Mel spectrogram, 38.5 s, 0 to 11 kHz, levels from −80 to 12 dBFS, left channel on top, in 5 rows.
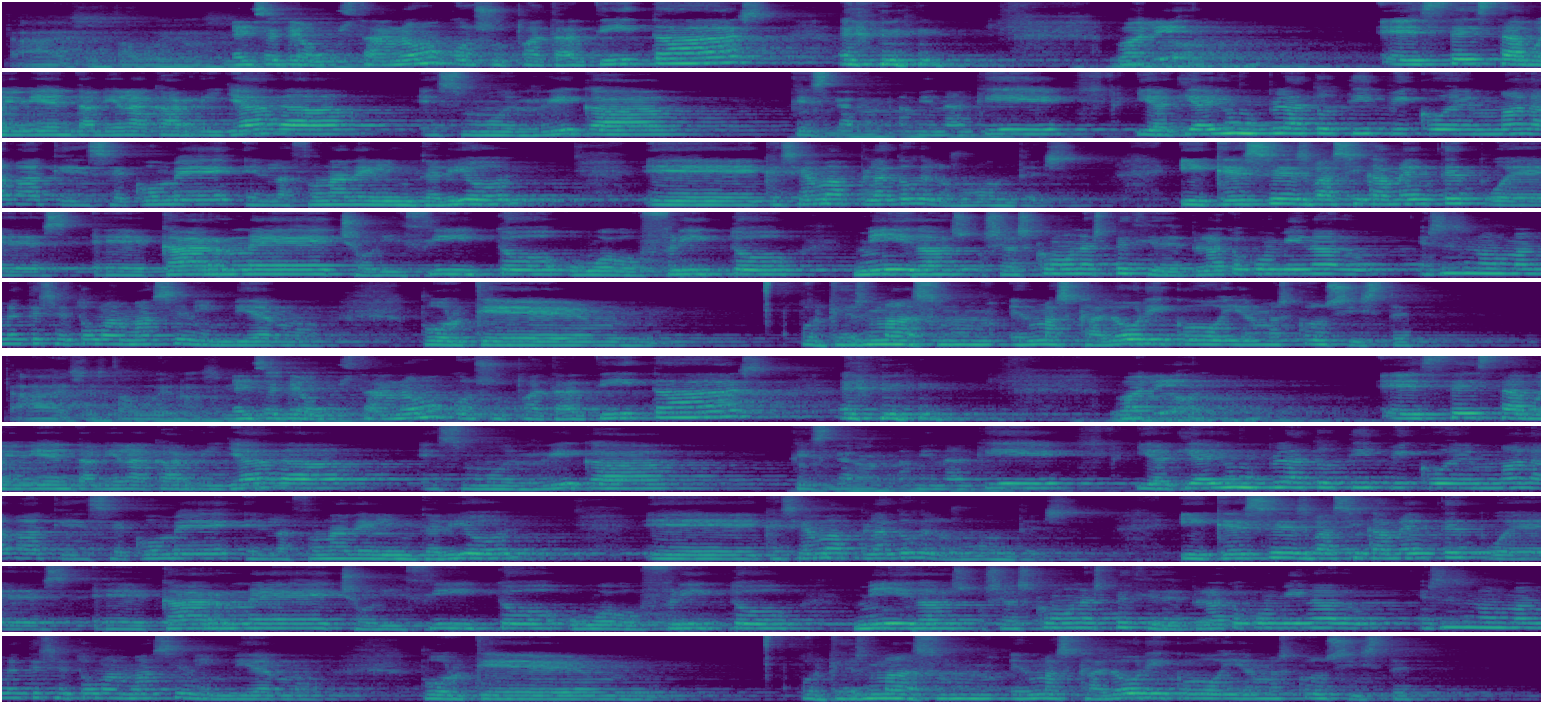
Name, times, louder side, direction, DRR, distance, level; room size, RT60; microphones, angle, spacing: voice 1, 0.0-1.6 5.3-6.3 11.6-12.1 12.4-12.5, right 1 dB, 80° right, 0 dB, 2.0 m, -38 dB
voice 2, 1.1-6.0 6.9-9.5 9.8-11.1 11.6-34.2 34.8-37.8, left 2 dB, 20° left, 10 dB, 0.4 m, -29 dB
16.0 x 11.0 x 4.4 m, 2.2 s
head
